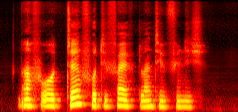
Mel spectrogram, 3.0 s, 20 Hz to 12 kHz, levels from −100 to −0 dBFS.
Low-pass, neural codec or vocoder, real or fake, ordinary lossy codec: none; codec, 24 kHz, 0.9 kbps, DualCodec; fake; none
